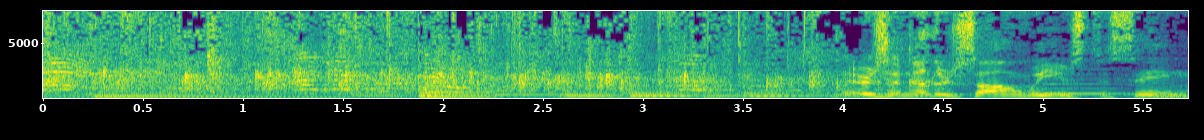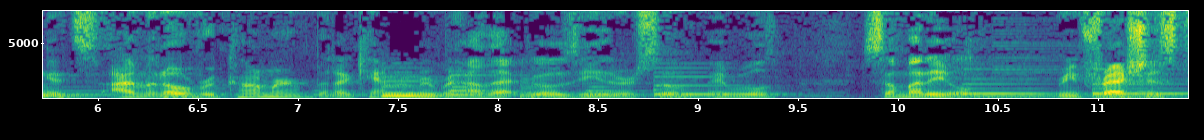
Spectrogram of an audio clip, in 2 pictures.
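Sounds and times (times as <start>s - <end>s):
hand clapping by audience: 0.0s - 4.8s
speech: 4.1s - 11.4s.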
